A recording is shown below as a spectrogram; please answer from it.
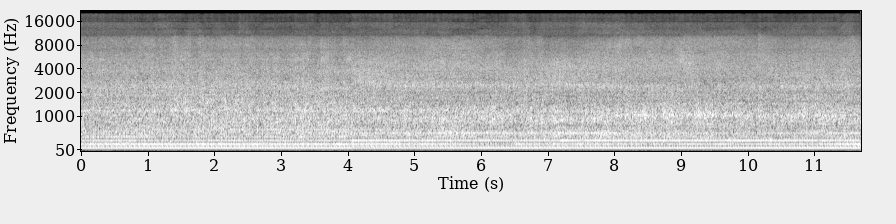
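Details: Free, about one-year-old 2023 Craftsman M110 140cc 21-inch push mower running while being pressure-washed. It holds a constant, even drone with no surging, misfires or knocks; running steadily and healthy.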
